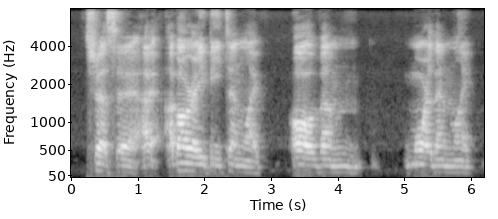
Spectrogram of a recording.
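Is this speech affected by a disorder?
No.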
